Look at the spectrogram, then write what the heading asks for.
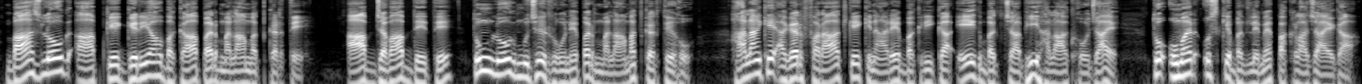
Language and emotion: Urdu, neutral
